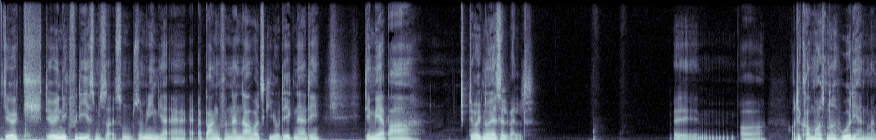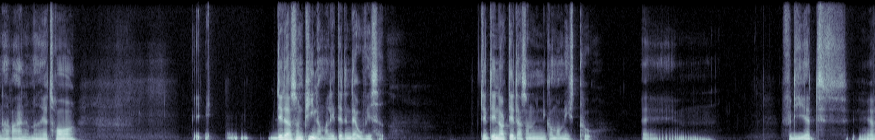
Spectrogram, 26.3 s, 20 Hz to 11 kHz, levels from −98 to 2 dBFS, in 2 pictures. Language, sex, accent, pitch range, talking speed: Danish, male, native, 85-110 Hz, 185 wpm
